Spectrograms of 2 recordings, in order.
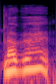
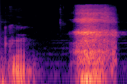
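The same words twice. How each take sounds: First: Said in the usual way. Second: Whisper. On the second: Real, not acted. Host yielding to his guest, whispered. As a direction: go ahead whispered, no voice at all.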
